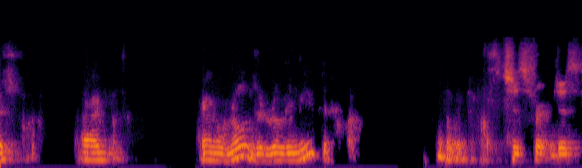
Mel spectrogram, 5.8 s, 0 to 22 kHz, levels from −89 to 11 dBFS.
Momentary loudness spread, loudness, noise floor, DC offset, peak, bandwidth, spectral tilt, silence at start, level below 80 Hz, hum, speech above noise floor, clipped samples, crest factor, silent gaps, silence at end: 18 LU; -24 LUFS; -81 dBFS; under 0.1%; -6 dBFS; 9 kHz; -6.5 dB/octave; 0 s; -70 dBFS; none; 58 dB; under 0.1%; 18 dB; none; 0 s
